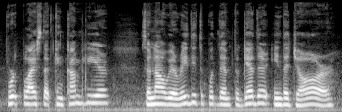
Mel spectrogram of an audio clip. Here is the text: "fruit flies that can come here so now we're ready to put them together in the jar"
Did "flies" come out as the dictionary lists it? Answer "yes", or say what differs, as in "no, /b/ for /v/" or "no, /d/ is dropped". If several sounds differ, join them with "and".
no, /p/ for /f/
